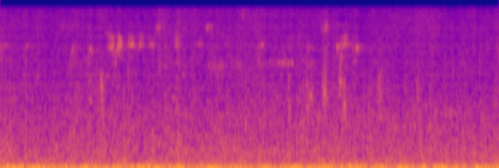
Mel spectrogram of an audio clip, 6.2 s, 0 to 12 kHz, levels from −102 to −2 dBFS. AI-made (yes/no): yes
